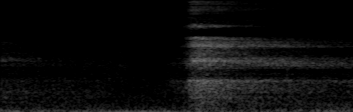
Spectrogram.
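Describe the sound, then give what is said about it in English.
A single deep breath by a person during a guided breathing exercise, soft and airy, starting about halfway through and drawn out steadily to the end after quiet silence. “So I'll just kind of take a few breaths here and let you do the same.”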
